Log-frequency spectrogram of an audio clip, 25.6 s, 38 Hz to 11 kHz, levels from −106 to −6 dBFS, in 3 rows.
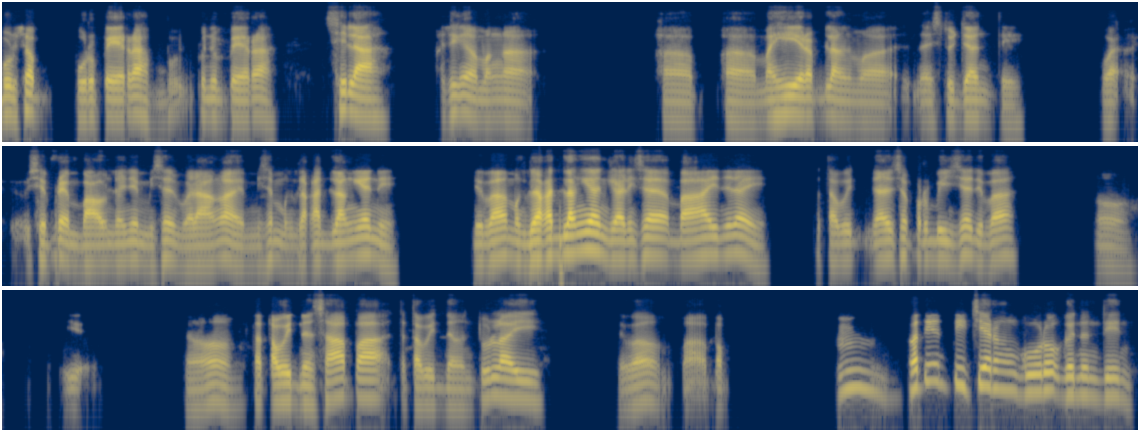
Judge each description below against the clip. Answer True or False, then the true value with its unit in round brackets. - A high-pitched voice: False (120 Hz)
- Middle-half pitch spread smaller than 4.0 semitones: False (4.5 semitones)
